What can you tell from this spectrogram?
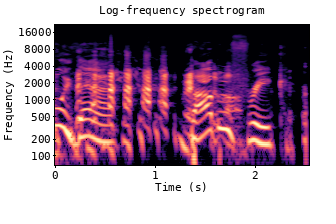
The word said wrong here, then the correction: Babu Frick: or whatever his fucking name. Babu Frick.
